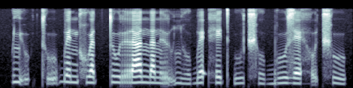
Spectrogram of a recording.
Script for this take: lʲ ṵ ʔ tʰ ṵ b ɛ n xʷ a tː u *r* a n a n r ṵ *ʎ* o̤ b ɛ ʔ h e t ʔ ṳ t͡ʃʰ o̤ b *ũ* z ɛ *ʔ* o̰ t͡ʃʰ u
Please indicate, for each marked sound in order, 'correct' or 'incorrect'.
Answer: correct, correct, incorrect, incorrect

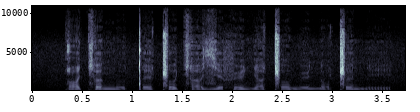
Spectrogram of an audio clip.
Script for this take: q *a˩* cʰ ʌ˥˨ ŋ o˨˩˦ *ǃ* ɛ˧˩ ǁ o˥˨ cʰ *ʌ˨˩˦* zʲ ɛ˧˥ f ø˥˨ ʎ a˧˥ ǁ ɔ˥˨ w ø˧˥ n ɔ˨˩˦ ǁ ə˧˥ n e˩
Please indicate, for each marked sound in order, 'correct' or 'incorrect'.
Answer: incorrect, correct, incorrect

